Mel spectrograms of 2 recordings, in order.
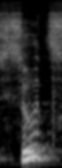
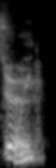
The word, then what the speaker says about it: suite: How do you say that word in English? Suits. Sweet. Sweet. Sweet. You got it.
